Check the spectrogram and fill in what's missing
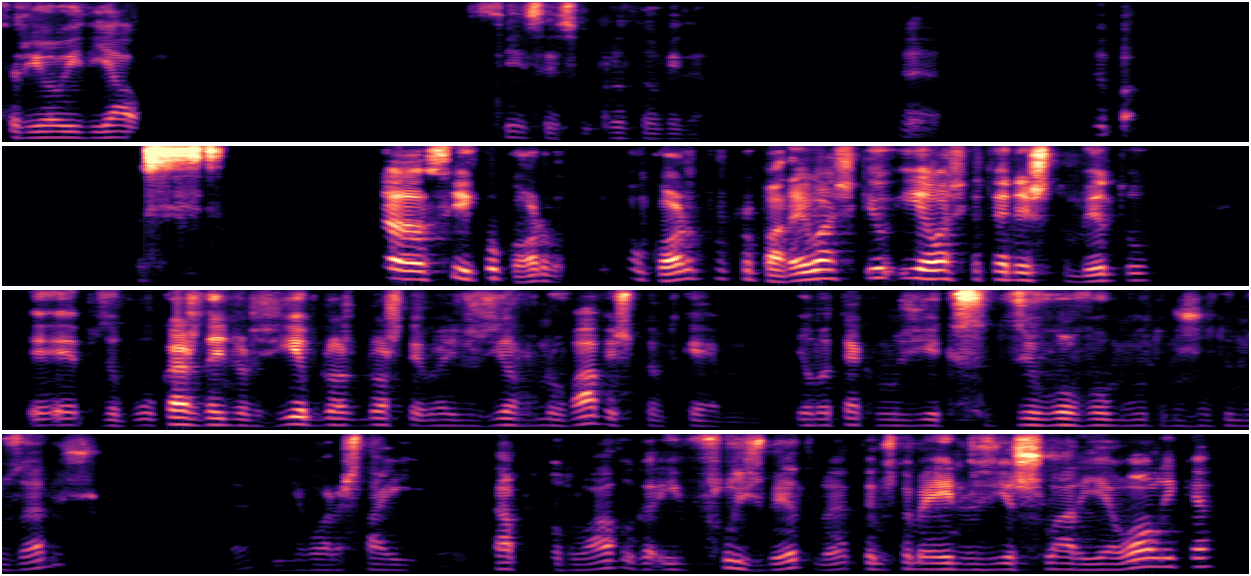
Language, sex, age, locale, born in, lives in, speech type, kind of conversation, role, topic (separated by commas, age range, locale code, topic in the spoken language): Portuguese, male, 60-64, pt-PT, Portugal, Portugal, conversation, unstructured, none, Como a tecnologia pode ajudar a proteger o meio ambiente?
